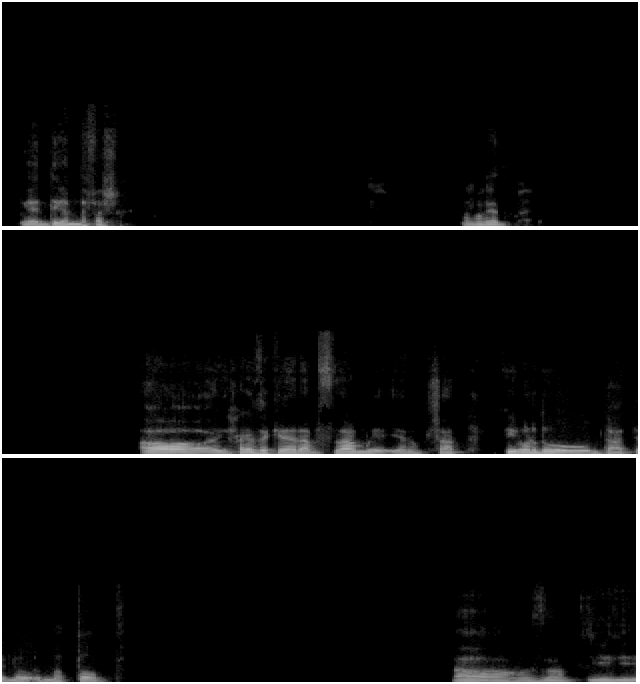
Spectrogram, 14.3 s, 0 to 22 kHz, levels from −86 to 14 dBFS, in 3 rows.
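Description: From 8.88 to 11.33 s, a call bitrate drop starves the encoder, consistent with 48 falling to 16 kbps, so speech turns coarse, watery and muffled.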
